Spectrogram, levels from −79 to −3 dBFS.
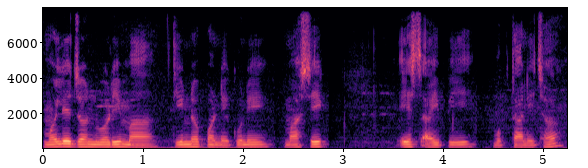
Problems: constant background noise, continuous background conversations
